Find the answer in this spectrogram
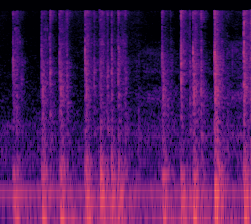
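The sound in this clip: Typing on a computer keyboard: many quick, light key clicks in an uneven, busy rhythm, fairly faint, with no talk.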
